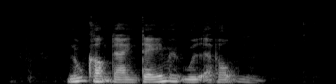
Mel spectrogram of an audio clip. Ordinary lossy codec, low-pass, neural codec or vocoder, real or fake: MP3, 64 kbps; 9.9 kHz; vocoder, 22.05 kHz, 80 mel bands, Vocos; fake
